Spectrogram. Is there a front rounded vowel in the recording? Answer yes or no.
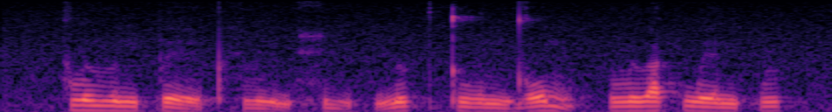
no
